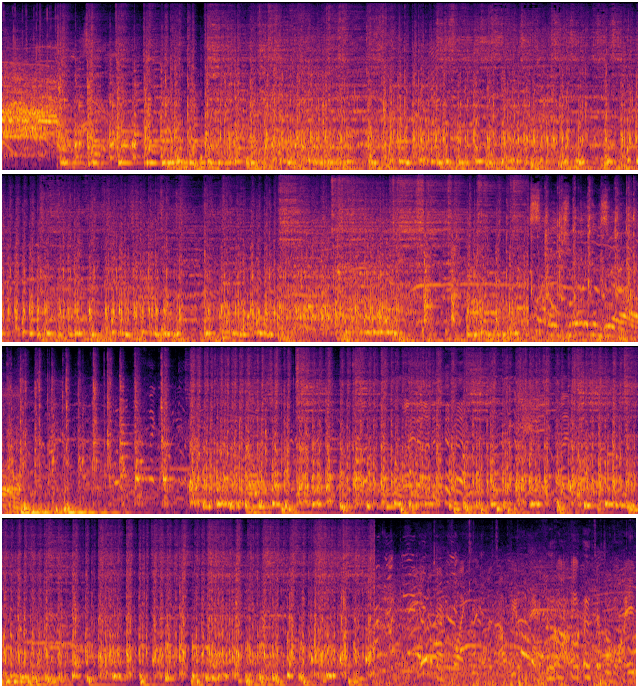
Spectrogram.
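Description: Drum-led percussion: rapid snare-drum strokes and rolls with sharp clicking hits over a steady low note.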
